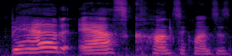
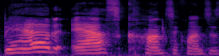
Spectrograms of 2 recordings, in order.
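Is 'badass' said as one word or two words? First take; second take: two words; two words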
